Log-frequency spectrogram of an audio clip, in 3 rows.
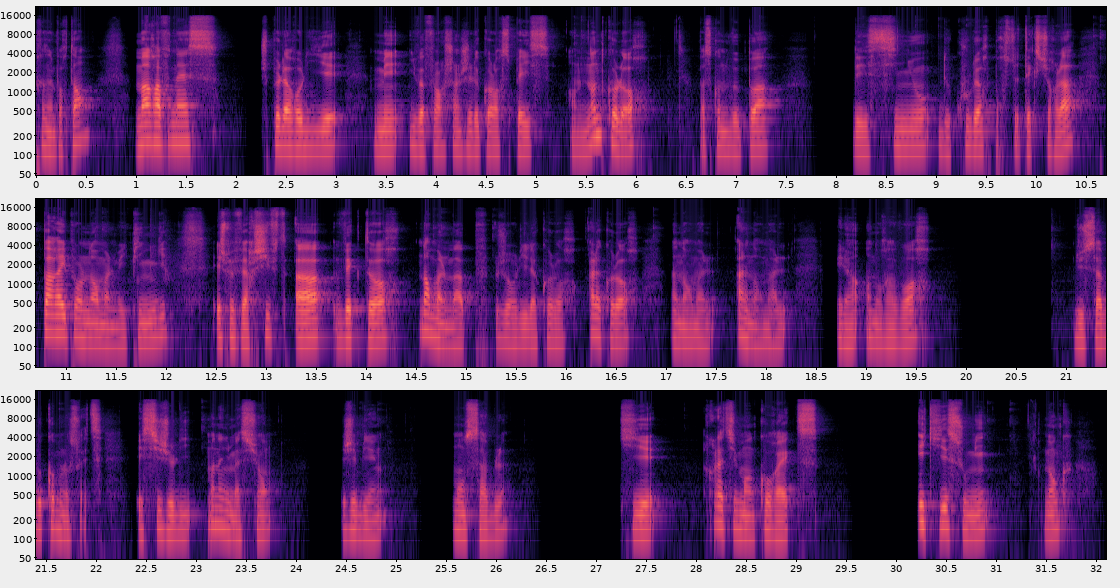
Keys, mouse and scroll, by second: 4.6-7.2 drag, 8.2 click, 8.9-9.6 middle drag, 9.6-11.8 drag, 11.8 shift+a, 15.2-16.8 drag, 20.2-20.6 scroll up 4, 20.6-23.1 middle drag, 23.1-24.6 drag, 24.6 middle drag, 24.7-25.3 scroll up 8, 25.3-28.3 middle drag, 28.9 scroll down 5, 29.1-30.6 middle drag, 30.6 scroll down 3, 30.8-32.1 middle drag.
